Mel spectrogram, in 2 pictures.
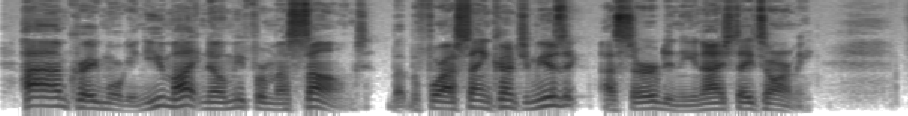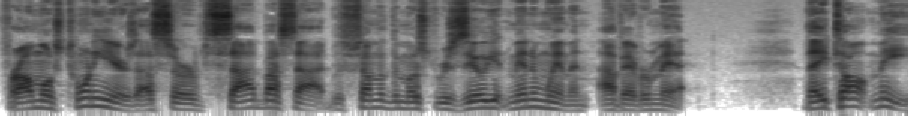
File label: radio eng; power of one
